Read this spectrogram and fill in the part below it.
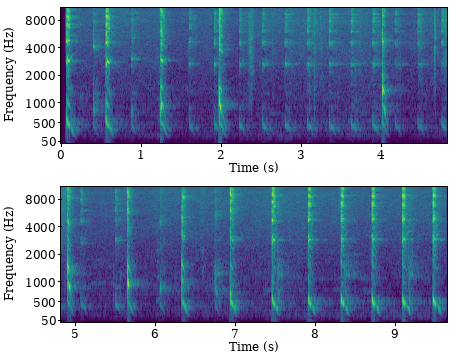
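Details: Watercock calling, a series of loud, hollow, booming notes repeated about twice per second, each with a sharp onset and a falling tone, steady and rhythmic throughout.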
